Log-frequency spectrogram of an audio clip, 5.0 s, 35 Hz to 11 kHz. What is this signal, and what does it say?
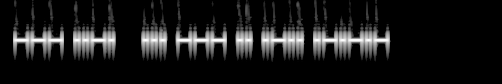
Morse code, heard as a keyed tone, about 27 wpm, 700 Hz. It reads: OF SOIL.
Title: Sentences from Top 1000 Words - Review Part 4 - 28wpm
